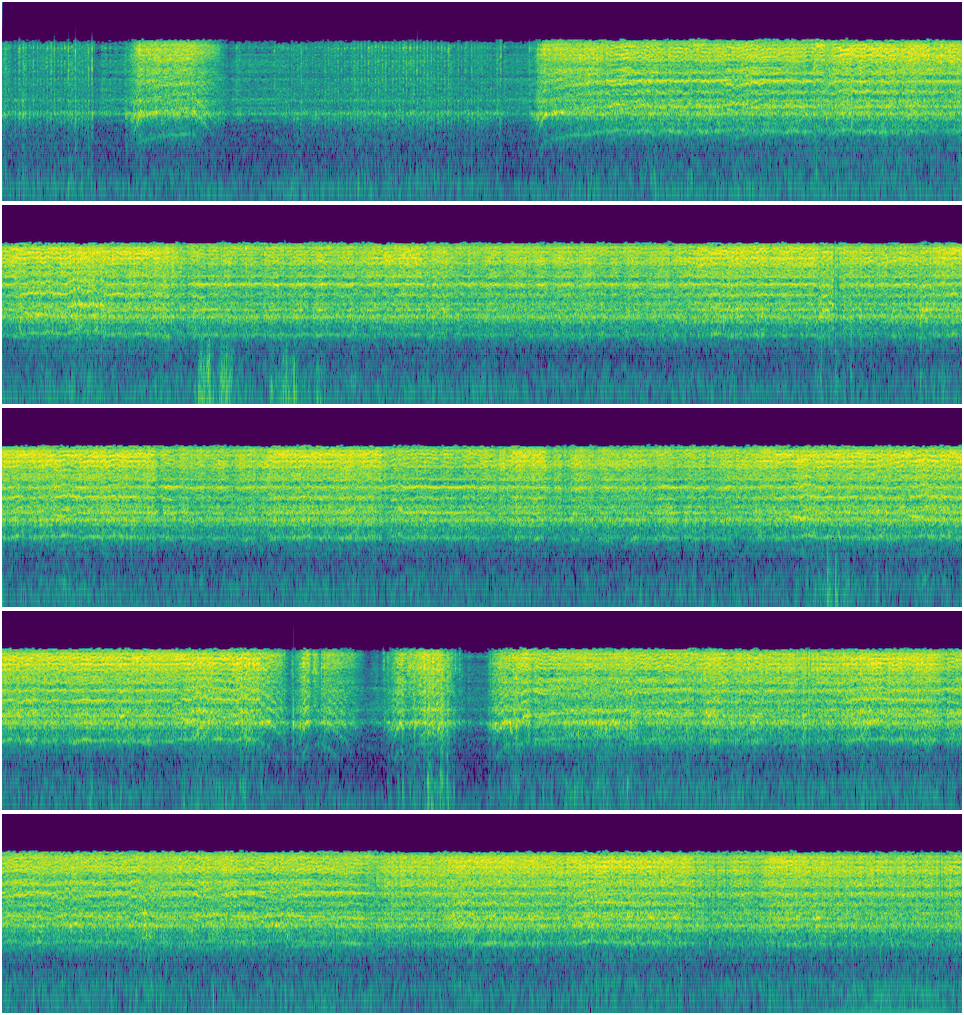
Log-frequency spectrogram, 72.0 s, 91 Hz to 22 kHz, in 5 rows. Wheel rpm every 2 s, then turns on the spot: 20, 50, 20, 30, 130, 160, 160, 160, 160, 160, 160, 160, 160, 160, 160, 160, 160, 160, 160, 160, 160, 160, 160, 100, 30, 100, 160, 160, 160, 160, 160, 160, 160, 160, 160, 160.
4-6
